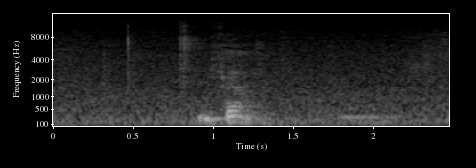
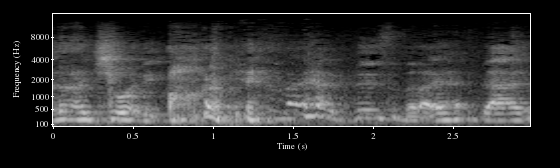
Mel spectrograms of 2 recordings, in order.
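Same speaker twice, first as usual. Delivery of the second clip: laughing reminiscence; 10 semitones higher than usual. Retold or imitated.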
